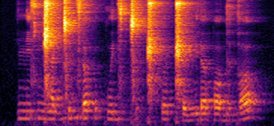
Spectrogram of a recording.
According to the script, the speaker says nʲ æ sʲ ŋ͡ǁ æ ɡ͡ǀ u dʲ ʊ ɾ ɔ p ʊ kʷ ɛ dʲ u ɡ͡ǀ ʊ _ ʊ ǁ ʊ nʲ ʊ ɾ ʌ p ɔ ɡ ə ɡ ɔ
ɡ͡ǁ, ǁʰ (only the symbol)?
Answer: ǁʰ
